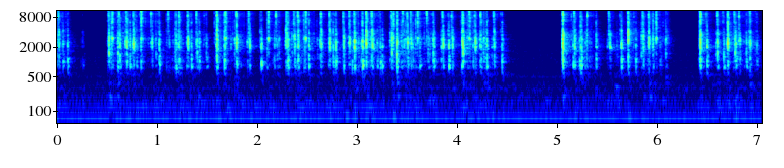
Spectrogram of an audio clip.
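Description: A mechanical keyboard with blue switches and plastic keycaps is typed on continuously with the fingertips of both hands. Quick, bright, clicky keystrokes come in dense bursts, with brief pauses near the start, around the four-and-a-half-second mark and shortly after six seconds. Each click is sharp and dies away almost instantly.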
